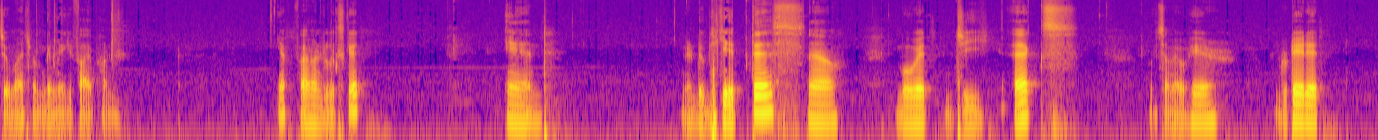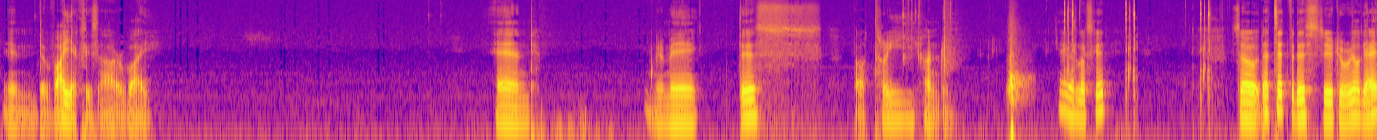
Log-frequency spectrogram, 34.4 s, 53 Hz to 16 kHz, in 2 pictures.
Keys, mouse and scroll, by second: 1.4 KP_0, 6.0-6.7 scroll down 1, 6.7-9.4 middle drag, 9.4 shift+d, 11.2 g, 14.4-14.7 scroll up 2, 15.0 scroll down 1, 16.1 r, 18.5 r, 29.1 KP_0.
